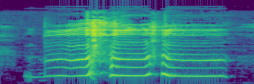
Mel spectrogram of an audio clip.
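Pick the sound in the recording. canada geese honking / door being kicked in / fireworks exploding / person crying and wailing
person crying and wailing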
